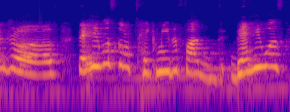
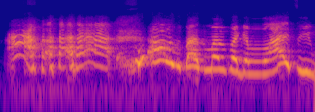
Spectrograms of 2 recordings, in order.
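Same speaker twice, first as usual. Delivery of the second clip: laughing through it, a little slower; 5 semitones higher, slower than usual. Real, not acted. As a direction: crack up as you admit it. Drunk confession, bursts out laughing.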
